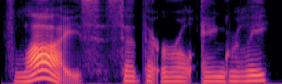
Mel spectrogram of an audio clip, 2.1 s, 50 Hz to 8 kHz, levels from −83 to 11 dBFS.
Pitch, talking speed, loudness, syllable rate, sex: 175 Hz, 140 wpm, -19 LUFS, 3.7 syllables/s, female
